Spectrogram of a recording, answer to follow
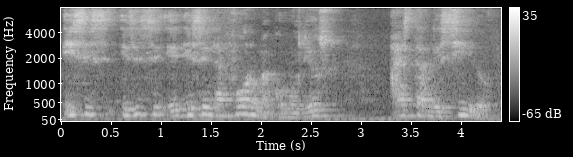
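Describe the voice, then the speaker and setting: A man's voice: on the high side, lively intonation, a little slow, dark tone, slight background noise. A man with a Peruvian Spanish accent, a pastor leading a Bible study in earnest, hesitant speech full of restarts, talking straight to his listeners. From Peru. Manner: earnest, many fillers and restarts, addresses listeners directly. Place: church hall. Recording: echoey room, voice from far off.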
